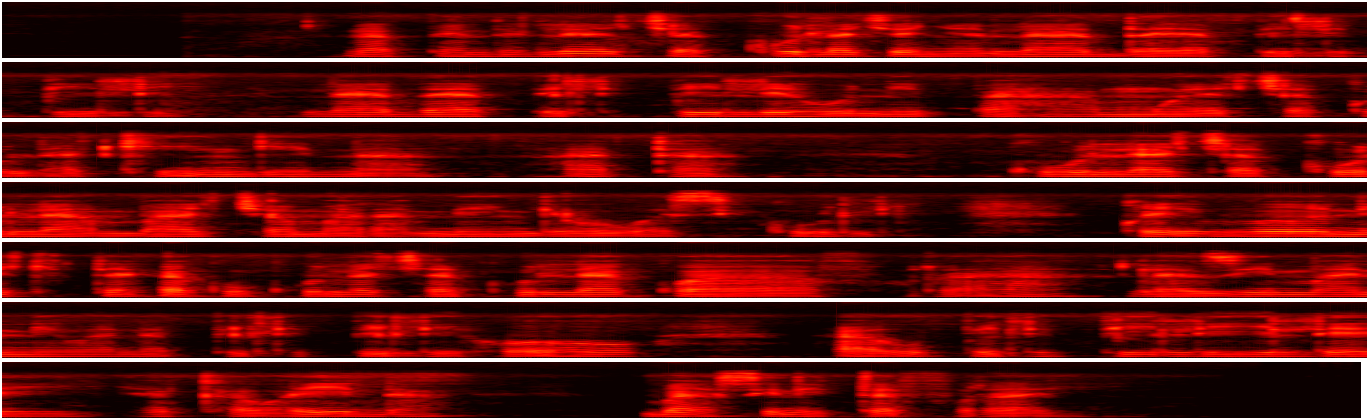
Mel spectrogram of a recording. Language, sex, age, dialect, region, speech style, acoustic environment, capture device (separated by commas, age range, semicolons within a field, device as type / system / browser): Swahili, male, 35-44, Kenya - Mombasa, Kenya, happy; relaxed; focused, nature; silence, desktop / Windows / Chrome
